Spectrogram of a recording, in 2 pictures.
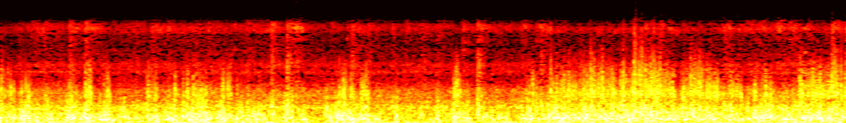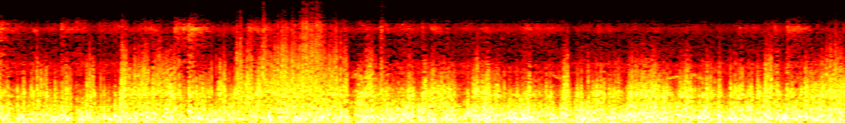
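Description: Passenger train running at speed, heard from a coach window: a steady rumble of wheels on the track with frequent irregular clicks and knocks, and heavy wind buffeting the microphone.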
